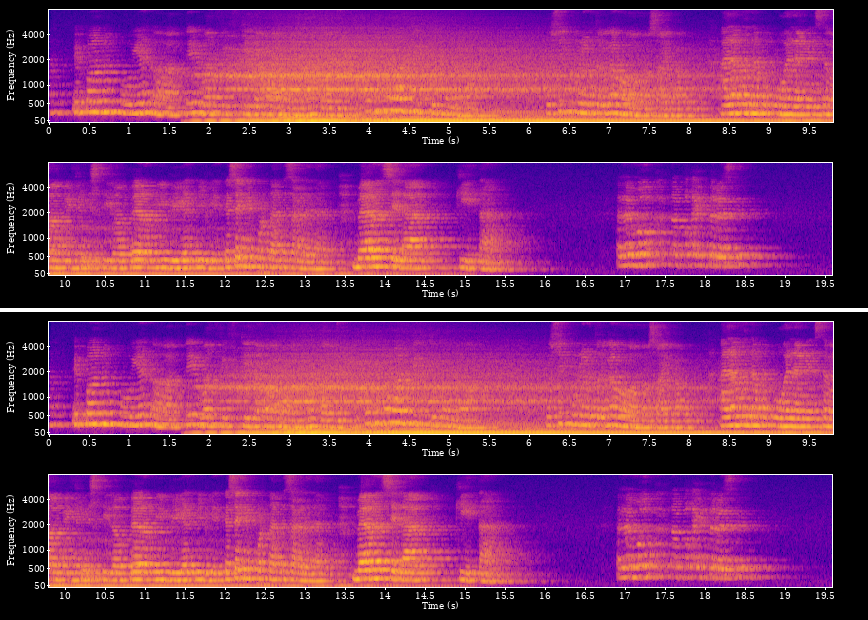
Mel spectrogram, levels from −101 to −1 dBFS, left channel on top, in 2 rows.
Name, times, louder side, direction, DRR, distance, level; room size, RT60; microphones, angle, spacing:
voice 1, 0.3-3.7 3.9-5.5 6.2-8.0 8.4-14.5 14.9-15.4, right 1 dB, 35° right, -5 dB, 0.4 m, -24 dB
sound 1, 1.6-13.3, equal, 65° left, 0.5 m, -23 dB
sound 2, 3.8-15.1, equal, 90° right, 1.1 m, -41 dB
voice 2, 16.9-18.4, left 1 dB, ahead, -9 dB, 1.1 m, -31 dB
4.8 x 3.1 x 2.5 m, 1.2 s
head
